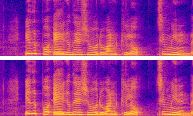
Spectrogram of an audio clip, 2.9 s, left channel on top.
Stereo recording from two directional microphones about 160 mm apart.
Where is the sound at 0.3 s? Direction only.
15° right (ahead or behind).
